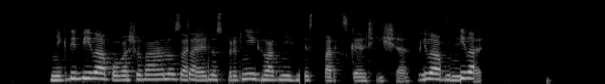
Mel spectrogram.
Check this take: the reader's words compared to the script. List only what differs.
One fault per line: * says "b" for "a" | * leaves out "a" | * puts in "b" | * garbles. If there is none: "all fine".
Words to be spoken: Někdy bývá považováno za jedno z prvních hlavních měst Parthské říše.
* puts in "za"
* garbles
